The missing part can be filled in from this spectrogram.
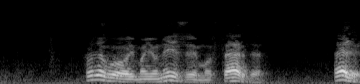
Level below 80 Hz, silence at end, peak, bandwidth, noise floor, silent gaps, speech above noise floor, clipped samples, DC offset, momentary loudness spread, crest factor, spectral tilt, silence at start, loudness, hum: -52 dBFS; 0 s; -4 dBFS; 7.6 kHz; -52 dBFS; none; 32 dB; under 0.1%; under 0.1%; 11 LU; 16 dB; -8.5 dB/octave; 0.85 s; -20 LUFS; none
